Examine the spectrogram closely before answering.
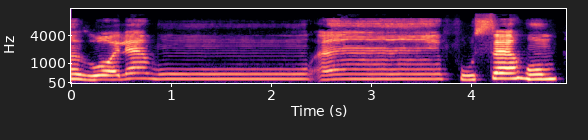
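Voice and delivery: slow soft recitation of ظلموا انفسهم; Quran recitation. Shown as a demonstration. Tajweed teacher reciting for students, slow and soft. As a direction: draw it out gently, heavy ظ. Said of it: "واو لین ہو رہی ہے".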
